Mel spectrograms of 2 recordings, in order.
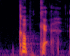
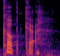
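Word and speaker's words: Koepcke: She was raised, she's the daughter of German zoologists Maria and Hans Wilhelm Kopecky. Kopke. I'm like not good with pronunciation of foreign names. – It's only because I heard it. – Kopke.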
